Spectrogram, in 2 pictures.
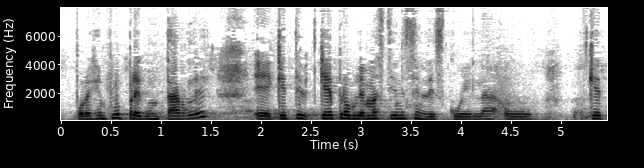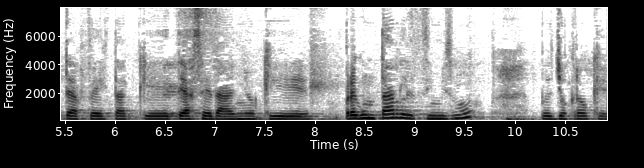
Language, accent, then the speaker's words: Spanish; San Blas Atempa, Oaxaca, Mexico; Yo soy estudiante de computación. Además, hago radio en mi pueblo, que es San Blas Atempa.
